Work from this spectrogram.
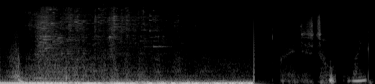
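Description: Glass shattering effect built for cinematic sound design, a loud dense crash of breaking glass lasting a couple of seconds before cutting off abruptly, followed by faint scattered tinkles and soft sounds in near silence.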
